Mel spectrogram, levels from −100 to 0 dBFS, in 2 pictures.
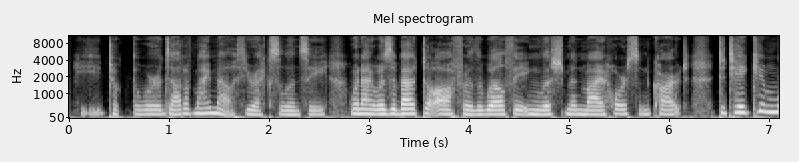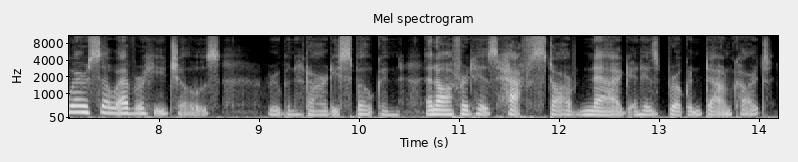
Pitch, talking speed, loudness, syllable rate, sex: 180 Hz, 185 wpm, -19 LUFS, 5.1 syllables/s, female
